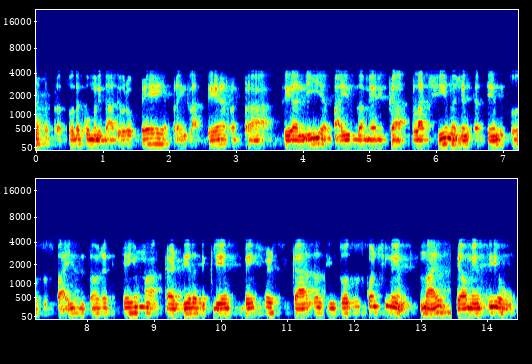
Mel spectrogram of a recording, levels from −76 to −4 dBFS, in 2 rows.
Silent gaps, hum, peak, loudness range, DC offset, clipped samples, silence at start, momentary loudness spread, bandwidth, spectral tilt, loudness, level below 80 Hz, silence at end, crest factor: 13.47-13.51 s; none; 0 dBFS; 3 LU; under 0.1%; under 0.1%; 0 s; 8 LU; 4.6 kHz; -11.5 dB/octave; -15 LUFS; -48 dBFS; 0.05 s; 14 dB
